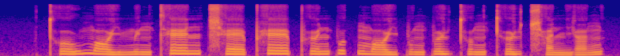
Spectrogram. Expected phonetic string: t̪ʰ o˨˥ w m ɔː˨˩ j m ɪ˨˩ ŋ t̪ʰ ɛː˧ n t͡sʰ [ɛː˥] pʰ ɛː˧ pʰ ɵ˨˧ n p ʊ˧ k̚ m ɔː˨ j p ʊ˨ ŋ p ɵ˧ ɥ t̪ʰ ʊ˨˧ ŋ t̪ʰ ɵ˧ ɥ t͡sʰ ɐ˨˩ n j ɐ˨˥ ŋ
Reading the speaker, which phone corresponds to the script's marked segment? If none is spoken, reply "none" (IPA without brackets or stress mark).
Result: ɛː˨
